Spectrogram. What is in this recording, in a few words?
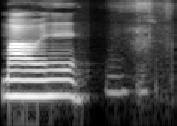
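"sweater", Mandarin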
